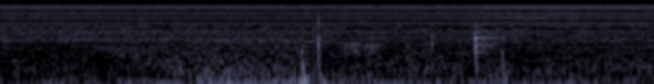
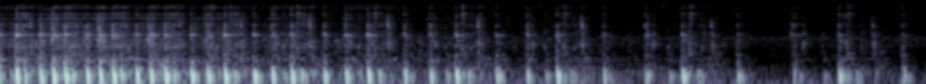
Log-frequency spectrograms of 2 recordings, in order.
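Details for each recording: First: Live steam Bantam model locomotive on compressed air from a fridge compressor, in gear, after rod rebushing with new unoiled bushes: steady high airy hiss with faint clicks; cylinder glands leaking badly, only temporarily repacked with PTFE. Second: Bantam live-steam model locomotive running on air after its rods were rebushed with new pins; even, crisp exhaust beats at about two per second slow and fade as the air eases off, with no knocks, running much better.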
